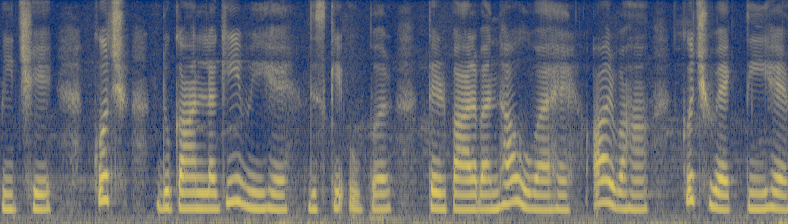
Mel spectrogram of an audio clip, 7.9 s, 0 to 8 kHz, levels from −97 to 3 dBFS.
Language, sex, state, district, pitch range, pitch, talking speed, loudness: Hindi, female, Jharkhand, Ranchi, 200-220 Hz, 210 Hz, 130 wpm, -17 LUFS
